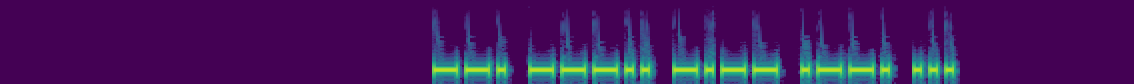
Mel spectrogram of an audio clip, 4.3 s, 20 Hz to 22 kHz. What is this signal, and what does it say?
Morse code, heard as a keyed tone, about 40 wpm, 700 Hz. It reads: G8YPS
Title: DXCC-100 Call Signs - 5 Characters - Repeated 2x - 40wpm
